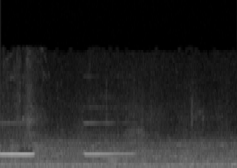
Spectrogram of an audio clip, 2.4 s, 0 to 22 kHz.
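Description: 2024 Kia Sorento's power liftgate warning beeper: two even, high beeps, each about half a second long and about a second apart, signalling that the powered tailgate is moving.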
